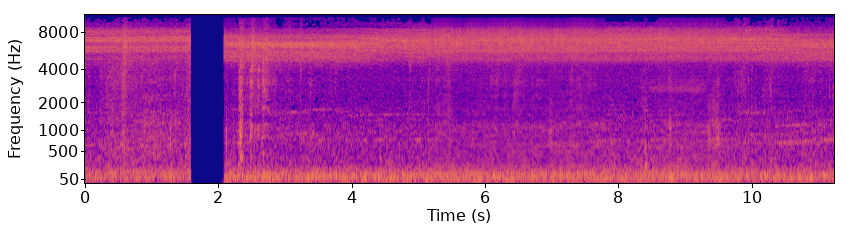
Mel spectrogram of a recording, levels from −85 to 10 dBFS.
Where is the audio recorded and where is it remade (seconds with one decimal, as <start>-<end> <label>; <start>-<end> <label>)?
0.0-5.2 recorded; 5.2-7.8 remade; 7.8-8.6 recorded; 8.6-9.6 remade; 9.6-11.2 recorded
